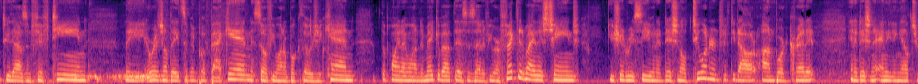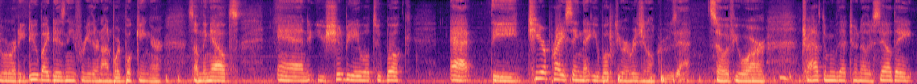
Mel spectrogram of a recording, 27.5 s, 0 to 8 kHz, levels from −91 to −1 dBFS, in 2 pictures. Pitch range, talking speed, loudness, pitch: 130-155 Hz, 200 wpm, -19 LUFS, 145 Hz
